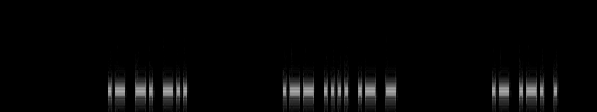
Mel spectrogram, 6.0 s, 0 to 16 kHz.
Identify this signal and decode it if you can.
Morse code, heard as a keyed tone, about 36 wpm, 700 Hz. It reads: AND WHAT ARE
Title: 4x Word-Spacing - Sentences from Top 200 Words - 35wpm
